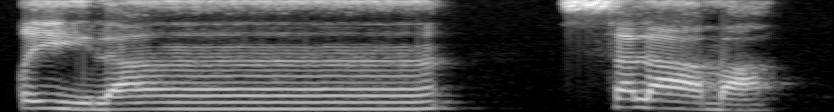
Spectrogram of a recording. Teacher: سین حروف صفیریہ میں سے ہے تو اس کو بریک پڑھیں گے سیٹی کے ساتھ. لام کے اوپر کھڑا زبر ہے، ایک الف کی مقدار لمبا کیا جائے گا. · یا ساکن سے پہلے زیر ہے یا مدہ پڑھا جائے گا، ایک الف کی مقدار لمبا کریں گے. اور لام کے اوپر 2 زبر ہیں، یہاں پہ سین ہے تو یہاں پہ تنوین کا اخفاء ہوگا، ایک الف کی مقدار غنہ کریں گے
